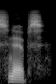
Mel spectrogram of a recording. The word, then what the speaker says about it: SNPs: scientists have identified about 1.4 million locations where single base DNA differences snps single nucleotide polymorphism pronounced as Snips occur in humans this information promises to revolutionize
